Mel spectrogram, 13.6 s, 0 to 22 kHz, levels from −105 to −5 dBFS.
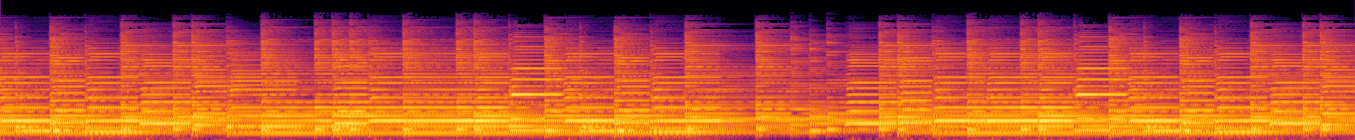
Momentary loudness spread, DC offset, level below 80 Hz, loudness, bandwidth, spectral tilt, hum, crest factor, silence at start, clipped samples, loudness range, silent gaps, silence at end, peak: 5 LU; under 0.1%; -56 dBFS; -15 LUFS; 13.5 kHz; -4.5 dB/octave; none; 14 dB; 0 s; under 0.1%; 3 LU; none; 0 s; -2 dBFS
